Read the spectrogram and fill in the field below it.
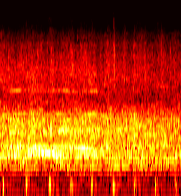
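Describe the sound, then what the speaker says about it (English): Audience applause at a Taiwanese and Saint Lucian cultural evening: a steady, dense wash of clapping from a crowd that sustains at an even level for about two seconds, with a faint low thumping underneath. "why don't we give the hosts another round of applause?"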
